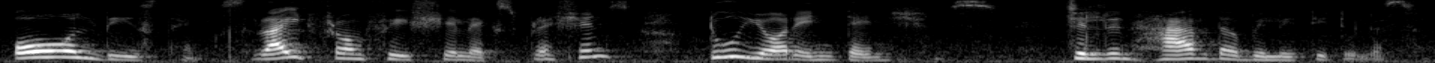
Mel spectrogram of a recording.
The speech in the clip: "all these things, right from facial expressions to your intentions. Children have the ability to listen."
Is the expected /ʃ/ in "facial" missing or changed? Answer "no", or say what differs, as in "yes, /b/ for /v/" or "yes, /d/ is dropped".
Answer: no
